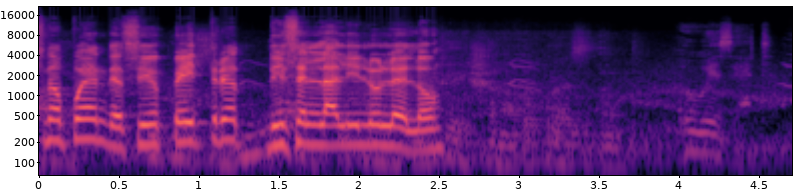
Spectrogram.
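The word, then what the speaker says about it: La-Li-Lu-Le-Lo: Por eso se llaman The Lalilulelo. hostages are being held Porque in si lo P1 pronuncias en japonés core. sería In Shadow Rarirurero.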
